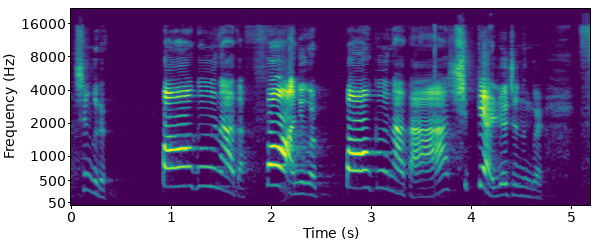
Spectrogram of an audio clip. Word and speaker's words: 뻐근하다: 뻐근하다. 자, 친구들 따라해야 돼요. fuck you 할 때 뻐근하다. 자, 친구들 뻐근하다. 아니고 뻐근하다. 쉽게 알려주는 거예요. fucking 할 때 라고 발음하면 돼요.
